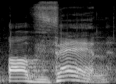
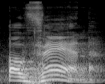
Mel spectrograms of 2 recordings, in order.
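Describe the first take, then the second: The two takes are said the same way.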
